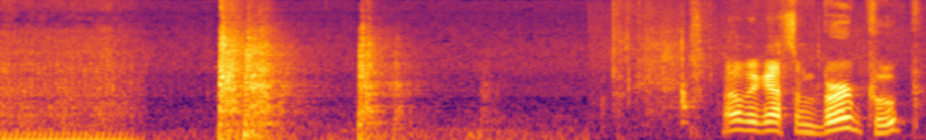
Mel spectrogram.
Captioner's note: wood clashing against metal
